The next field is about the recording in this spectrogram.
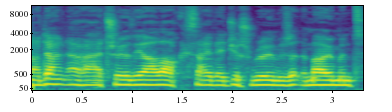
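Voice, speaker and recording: A man with a British accent, fairly high in pitch with a dark, mellow tone, in a very clean recording with a silent background. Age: 50s. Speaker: astrophotography YouTuber. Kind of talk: product review. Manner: casual, some hesitations.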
